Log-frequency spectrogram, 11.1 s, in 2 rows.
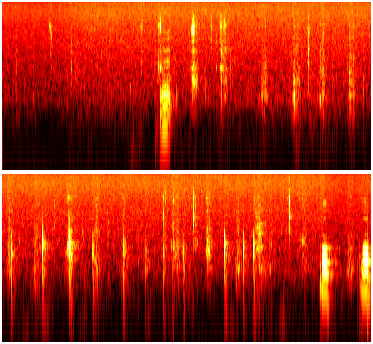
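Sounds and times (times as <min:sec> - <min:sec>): person chewing: 0:02.0 - 0:07.2, 0:07.8 - 0:10.9.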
